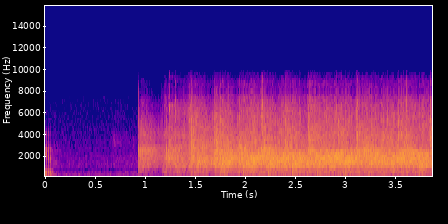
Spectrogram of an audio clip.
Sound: applause

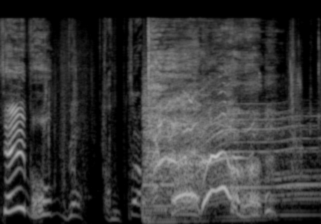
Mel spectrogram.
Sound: gasping

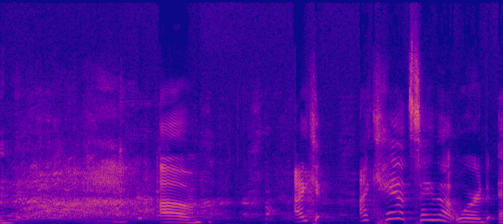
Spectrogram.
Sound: audience giggling

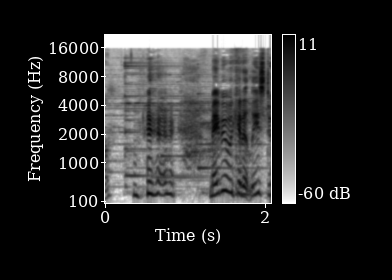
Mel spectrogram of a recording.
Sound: laughing

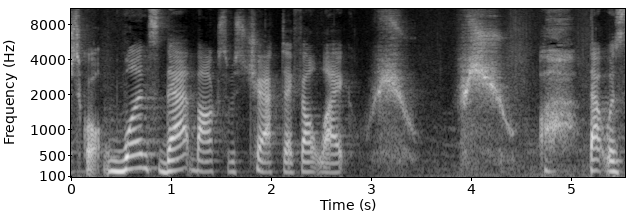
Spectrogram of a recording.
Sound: exhales

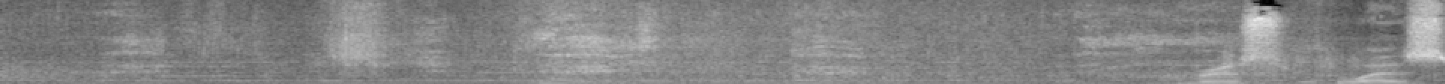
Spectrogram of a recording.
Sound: grunting

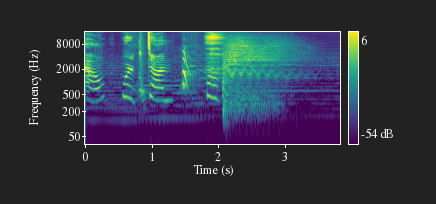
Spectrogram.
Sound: sighs

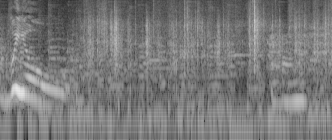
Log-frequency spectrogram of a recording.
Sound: paper shuffles

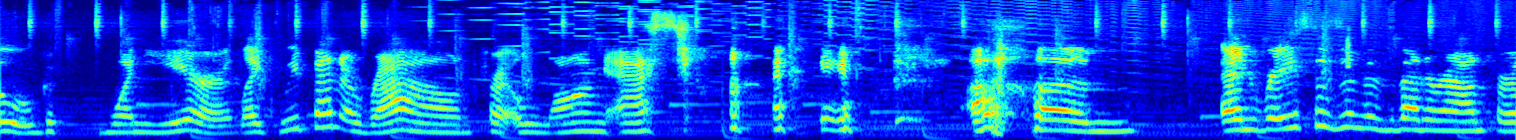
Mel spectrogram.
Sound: laughing

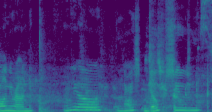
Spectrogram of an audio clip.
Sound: laughing

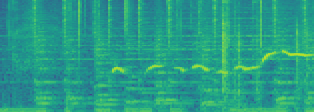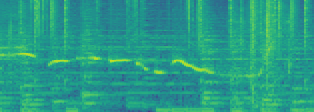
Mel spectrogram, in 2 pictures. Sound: whistles

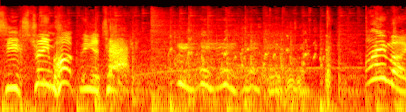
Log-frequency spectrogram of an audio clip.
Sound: grunting

